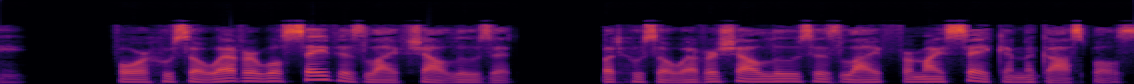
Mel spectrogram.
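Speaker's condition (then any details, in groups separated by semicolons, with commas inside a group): No condition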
